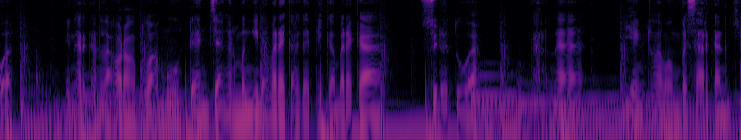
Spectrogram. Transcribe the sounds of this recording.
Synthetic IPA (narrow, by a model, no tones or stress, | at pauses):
a | dəŋarkanla̰ɦoɾaŋt̪uamudand͡ʒaŋanməŋinaməɾekakət̪ikaməɾeka | sudaht̪uakaɾəna | diajəŋt̪əlahməmbəsarkanki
